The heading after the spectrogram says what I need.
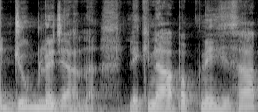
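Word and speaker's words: Ljubljana: और स्लोवेनिया की कैपिटल आपको याद रखनी है, इसकी प्रोनाउंसिएशन है जुब्लजाना। क्या है? जुब्लजाना।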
